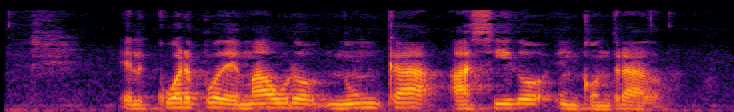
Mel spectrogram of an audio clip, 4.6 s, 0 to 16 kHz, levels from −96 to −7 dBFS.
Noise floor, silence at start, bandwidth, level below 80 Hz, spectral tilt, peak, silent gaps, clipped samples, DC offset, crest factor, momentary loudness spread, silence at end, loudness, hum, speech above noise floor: -54 dBFS; 0.2 s; 11.5 kHz; -56 dBFS; -6 dB/octave; -6 dBFS; none; under 0.1%; under 0.1%; 20 dB; 9 LU; 0.4 s; -25 LUFS; none; 29 dB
